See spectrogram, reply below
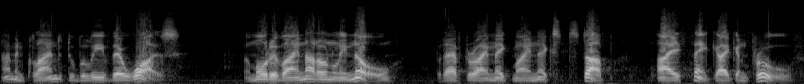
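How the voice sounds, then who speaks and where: An actor playing a suave, assured private detective with polite, precise speech in a 1940s radio drama. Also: male voice, on the low side, expressive, unhurried, fairly bright tone. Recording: noisy old radio recording.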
